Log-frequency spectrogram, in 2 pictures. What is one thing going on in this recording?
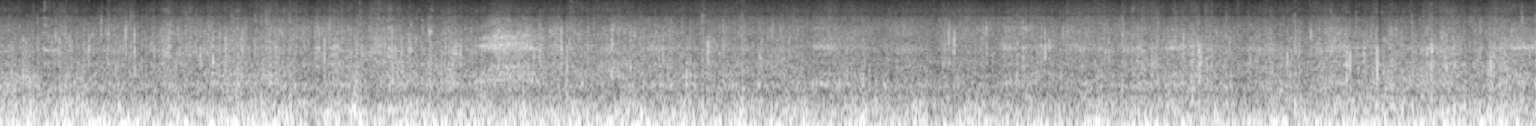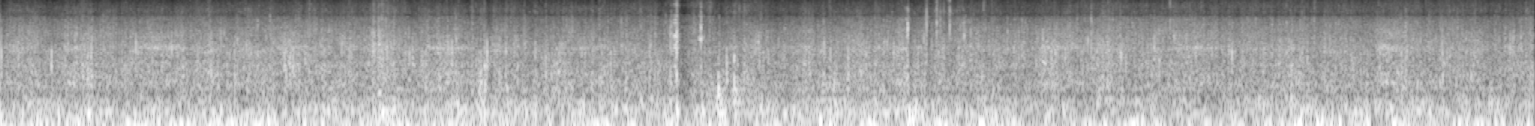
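Wind rushes steadily past while riding outdoors.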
